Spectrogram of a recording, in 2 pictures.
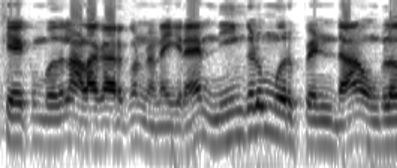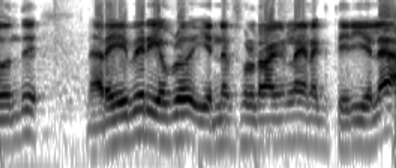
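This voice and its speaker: A man's voice: mid-range voice, fairly bright tone. A man from giving casual political commentary, arguing and mocking with rhetorical questions. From Tamil Nadu, India.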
